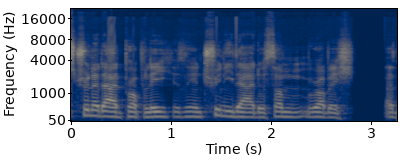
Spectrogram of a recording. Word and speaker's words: Trinidad: even pronounce Trinidad properly Trinidad or some rubbish at most Brits tend to who know nothing about Trinidad pronounces Trinidad Trinidad he kept annoyed me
